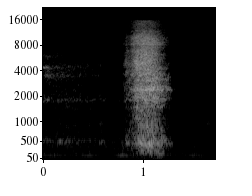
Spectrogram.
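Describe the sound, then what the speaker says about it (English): A single sharp sneeze bursts out close to the microphone during a live news broadcast, brief and breathy against an otherwise quiet background. "I had a sneeze there."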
